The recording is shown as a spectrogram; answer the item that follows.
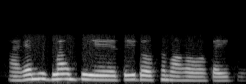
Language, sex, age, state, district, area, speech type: Tamil, female, 18-30, Tamil Nadu, Thanjavur, urban, conversation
